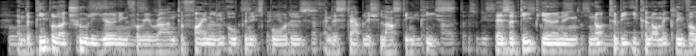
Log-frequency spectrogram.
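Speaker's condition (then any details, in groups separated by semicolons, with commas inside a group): No condition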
